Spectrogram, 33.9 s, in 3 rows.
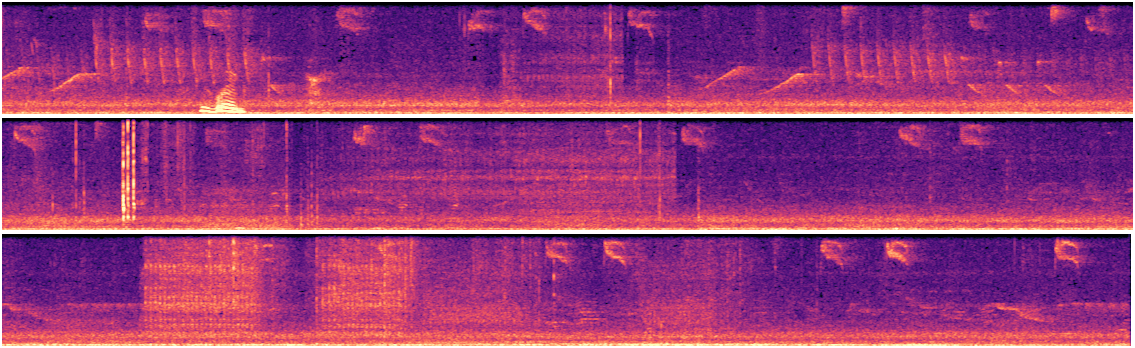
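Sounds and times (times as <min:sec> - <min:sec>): birds chirping: 0:00.0 - 0:19.2, 0:20.2 - 0:33.9
rustling hiss: 0:04.6 - 0:06.8, 0:10.9 - 0:19.6, 0:24.0 - 0:31.7.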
